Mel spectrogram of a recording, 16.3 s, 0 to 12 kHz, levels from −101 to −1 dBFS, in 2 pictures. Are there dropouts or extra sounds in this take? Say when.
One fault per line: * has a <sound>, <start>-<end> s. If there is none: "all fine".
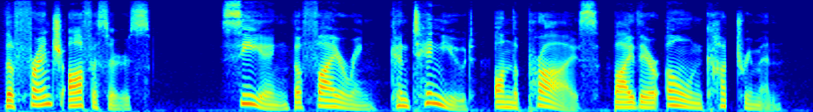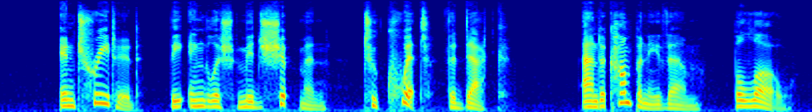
* has a dropout, 7.2-7.4 s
